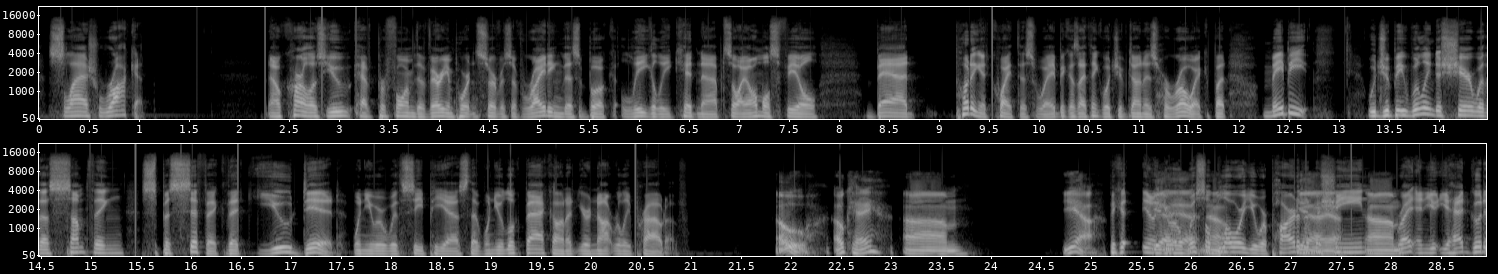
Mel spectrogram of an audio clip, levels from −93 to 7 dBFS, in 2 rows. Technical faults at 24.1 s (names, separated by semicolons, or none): word clock ticks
